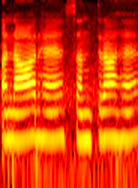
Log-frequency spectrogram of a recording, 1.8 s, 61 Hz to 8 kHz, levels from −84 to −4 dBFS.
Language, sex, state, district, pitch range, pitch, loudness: Hindi, female, Bihar, East Champaran, 215-225 Hz, 220 Hz, -23 LUFS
